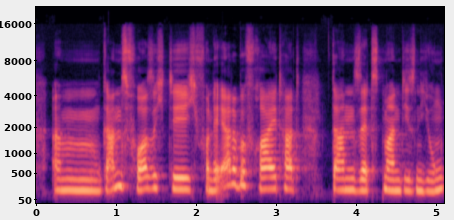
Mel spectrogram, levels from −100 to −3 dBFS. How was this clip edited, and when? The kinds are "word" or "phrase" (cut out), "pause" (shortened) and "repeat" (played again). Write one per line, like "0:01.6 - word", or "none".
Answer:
none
